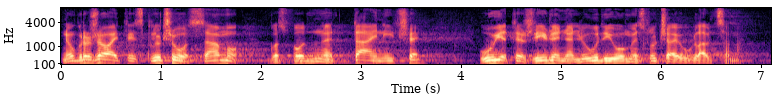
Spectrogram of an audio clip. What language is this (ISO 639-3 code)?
hrv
